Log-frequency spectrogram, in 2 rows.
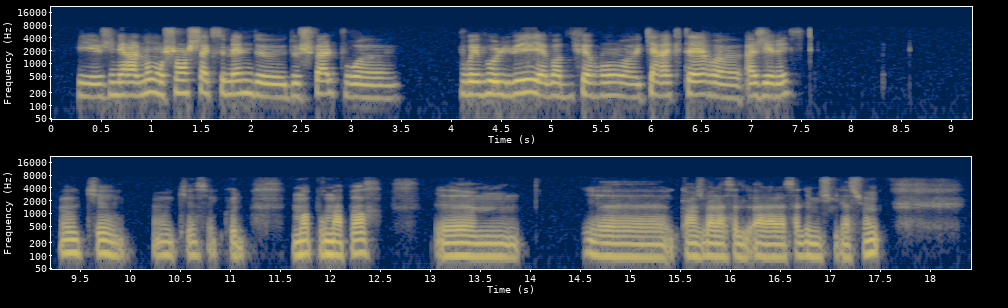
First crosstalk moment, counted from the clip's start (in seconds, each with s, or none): none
